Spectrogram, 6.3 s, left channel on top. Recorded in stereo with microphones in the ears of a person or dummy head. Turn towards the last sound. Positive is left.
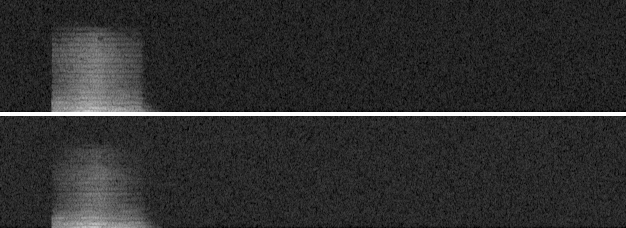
turn(degrees=65)  # may be behind; listen again after turning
